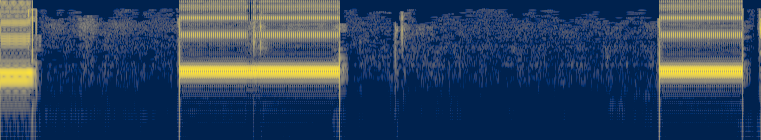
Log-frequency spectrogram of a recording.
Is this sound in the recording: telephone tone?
yes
